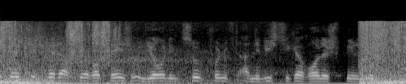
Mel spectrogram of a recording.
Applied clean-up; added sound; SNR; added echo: none; Gunshot, gunfire; -3 dB; none.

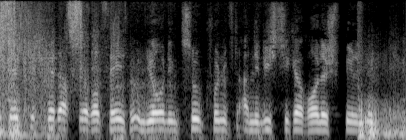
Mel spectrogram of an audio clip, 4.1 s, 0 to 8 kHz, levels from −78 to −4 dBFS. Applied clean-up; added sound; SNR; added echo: neural mask model RNNoise.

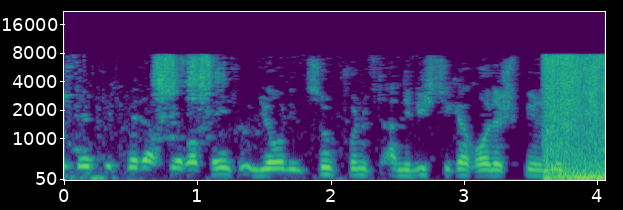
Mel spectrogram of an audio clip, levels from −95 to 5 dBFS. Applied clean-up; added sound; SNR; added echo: classical method Wiener filter.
